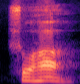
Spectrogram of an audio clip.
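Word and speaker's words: স্বাহা: শ্রিং ক্লিং সৌ রিং সোহা এখানে সাহা দেখুন লেখা আছে কিন্তু উচ্চারণ হবে সোহা ঋং লেখা আছে এখানে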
